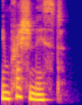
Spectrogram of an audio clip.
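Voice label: "impressionist", British English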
